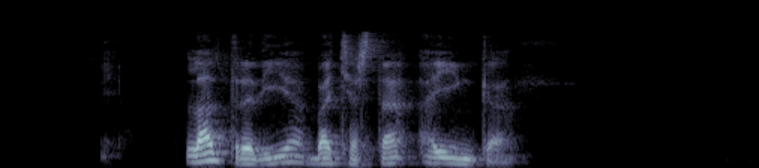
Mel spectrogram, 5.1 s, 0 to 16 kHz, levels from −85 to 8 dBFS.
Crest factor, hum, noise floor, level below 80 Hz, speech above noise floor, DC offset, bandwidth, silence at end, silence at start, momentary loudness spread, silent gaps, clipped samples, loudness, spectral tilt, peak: 22 dB; none; under -90 dBFS; -68 dBFS; over 62 dB; under 0.1%; 8 kHz; 1.65 s; 1.25 s; 12 LU; none; under 0.1%; -29 LUFS; -6.5 dB/octave; -10 dBFS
